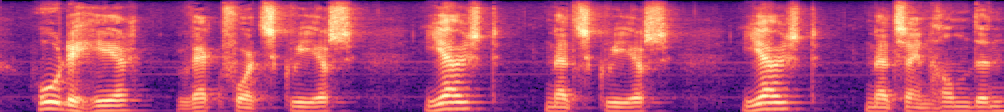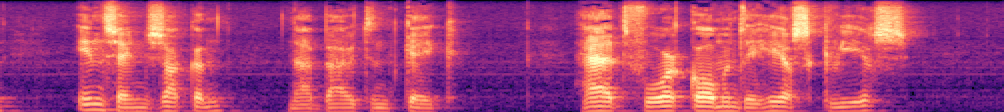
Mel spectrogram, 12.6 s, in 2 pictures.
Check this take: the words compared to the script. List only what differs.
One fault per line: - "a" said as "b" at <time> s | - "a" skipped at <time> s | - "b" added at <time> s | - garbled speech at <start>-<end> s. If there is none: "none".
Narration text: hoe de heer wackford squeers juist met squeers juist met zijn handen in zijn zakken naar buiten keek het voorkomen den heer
none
